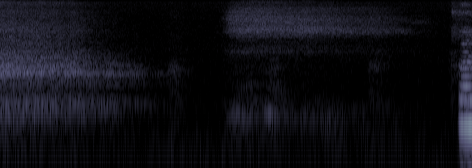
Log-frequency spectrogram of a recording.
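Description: Soft, airy exhales during a Pilates exercise for lower back strength, with one long breath out fading to silence, then a short second breath and a brief sharp sound at the very end.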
